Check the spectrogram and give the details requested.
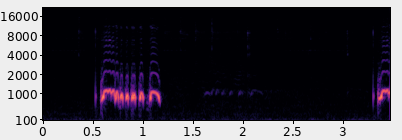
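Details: Lure call of a zebra dove, aimed at local doves gone quiet: one clear phrase of rapid, rolling coo notes, a faint distant coo follows, then another phrase begins at the end.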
